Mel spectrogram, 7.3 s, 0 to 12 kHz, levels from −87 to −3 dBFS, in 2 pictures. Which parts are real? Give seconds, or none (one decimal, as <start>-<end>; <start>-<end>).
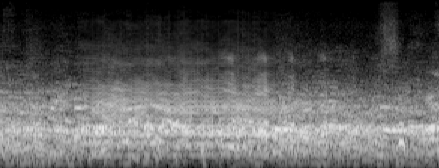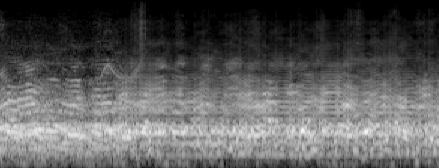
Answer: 0.0-0.7; 2.3-4.7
